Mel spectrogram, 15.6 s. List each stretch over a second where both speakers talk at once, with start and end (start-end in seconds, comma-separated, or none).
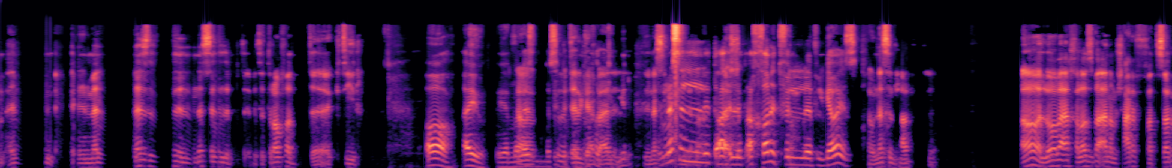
6.8-9.9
